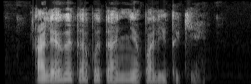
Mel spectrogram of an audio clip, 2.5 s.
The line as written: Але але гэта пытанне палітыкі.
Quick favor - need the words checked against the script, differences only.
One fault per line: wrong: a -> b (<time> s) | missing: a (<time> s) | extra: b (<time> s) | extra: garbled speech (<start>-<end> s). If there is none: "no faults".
missing: але (0.6 s)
